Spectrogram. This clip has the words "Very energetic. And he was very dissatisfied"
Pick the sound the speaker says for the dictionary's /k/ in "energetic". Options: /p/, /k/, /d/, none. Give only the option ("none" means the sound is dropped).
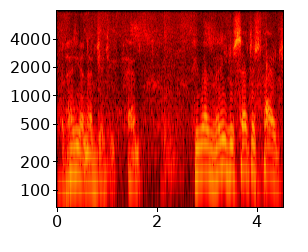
none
